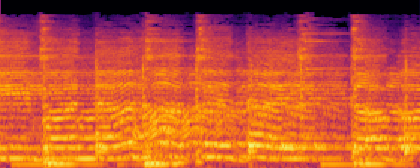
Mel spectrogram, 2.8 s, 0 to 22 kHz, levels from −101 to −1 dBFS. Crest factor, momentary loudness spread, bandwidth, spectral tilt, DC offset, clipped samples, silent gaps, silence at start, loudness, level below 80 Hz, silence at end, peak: 12 dB; 2 LU; 16 kHz; -4 dB/octave; under 0.1%; under 0.1%; none; 0 s; -11 LUFS; -40 dBFS; 0 s; 0 dBFS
